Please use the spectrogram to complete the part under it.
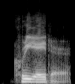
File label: "creator", American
